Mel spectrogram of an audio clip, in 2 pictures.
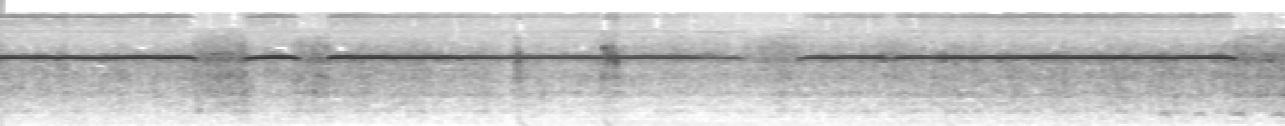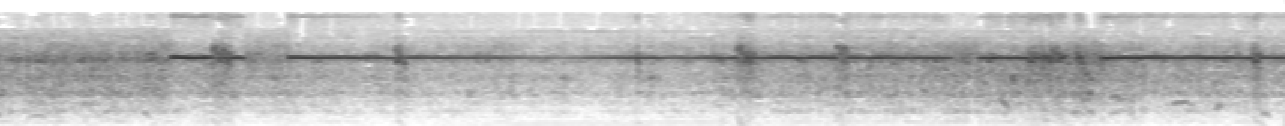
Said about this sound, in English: are the electric trains ready? Oh, I think they're all lined up. Well, start one up and let's see.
